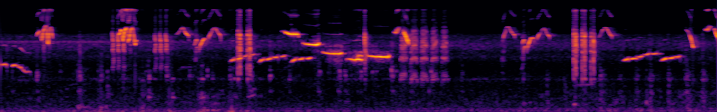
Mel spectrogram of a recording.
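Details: Brown-chested jungle flycatcher delivering ngeplong-style song to provoke rival birds: short rising and falling whistles, slurred chirps and bursts of buzzy high notes, with a brief pause midway and a steady faint high tone.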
